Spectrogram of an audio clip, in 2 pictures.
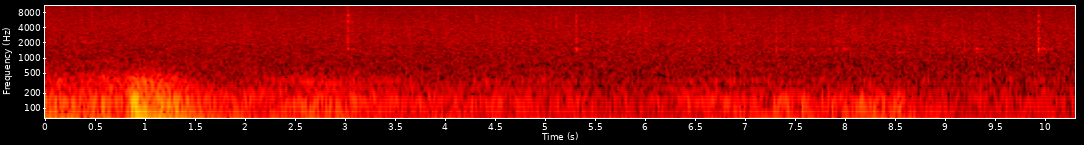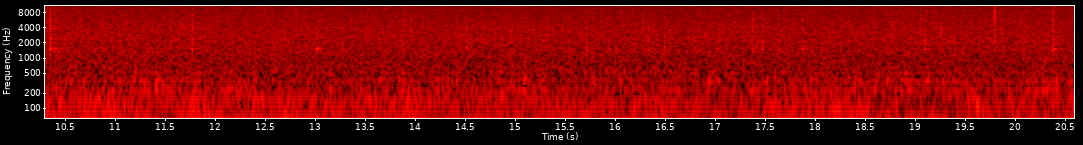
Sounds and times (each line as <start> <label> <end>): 0.0 thunderstorm 4.8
